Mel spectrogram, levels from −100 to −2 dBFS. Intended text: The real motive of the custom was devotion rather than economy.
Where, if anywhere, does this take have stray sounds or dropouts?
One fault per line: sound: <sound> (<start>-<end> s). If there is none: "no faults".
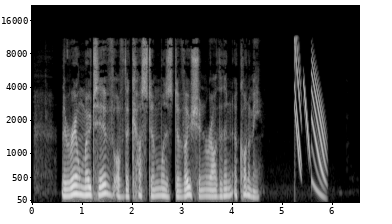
sound: chirp (5.2-5.9 s)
